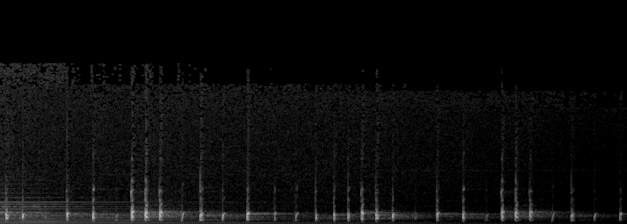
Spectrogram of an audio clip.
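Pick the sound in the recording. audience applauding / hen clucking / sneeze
hen clucking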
